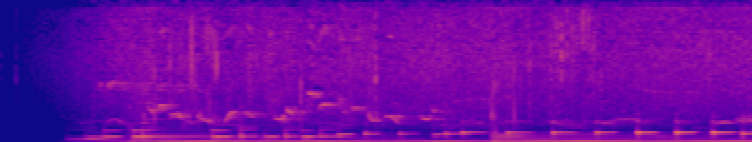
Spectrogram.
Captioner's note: gentle music; birds chirping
